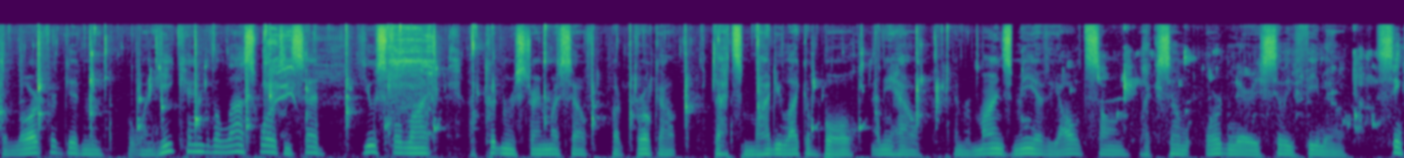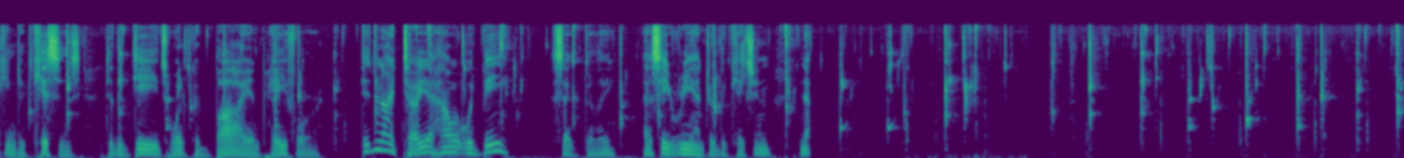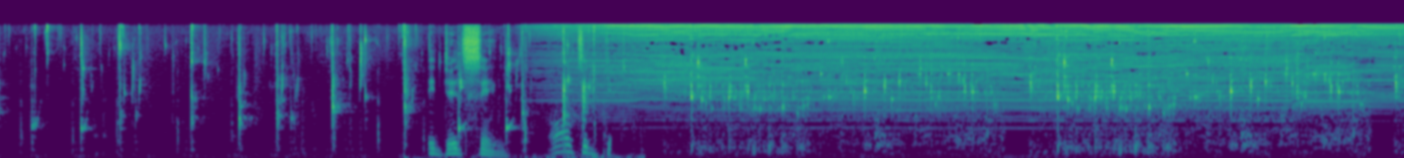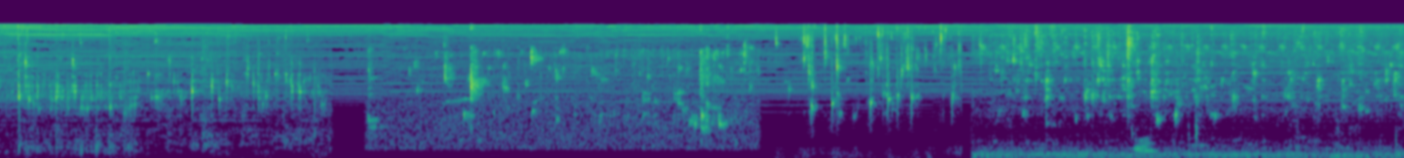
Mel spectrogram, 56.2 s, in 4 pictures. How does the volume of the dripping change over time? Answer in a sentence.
The volume of the dripping goes down, then up.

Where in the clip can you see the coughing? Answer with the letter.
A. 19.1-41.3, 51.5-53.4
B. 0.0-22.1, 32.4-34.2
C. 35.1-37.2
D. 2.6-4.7
D.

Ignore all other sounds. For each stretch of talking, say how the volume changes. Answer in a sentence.
The talking can be heard from 0.0 to 22.1 s, at a steady volume; and briefly from 32.4 to 34.2 s.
